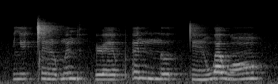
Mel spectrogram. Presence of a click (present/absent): present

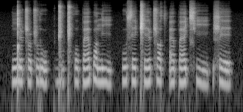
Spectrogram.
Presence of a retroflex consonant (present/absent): present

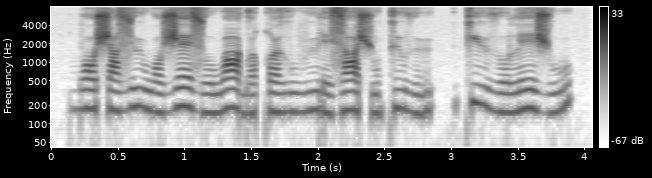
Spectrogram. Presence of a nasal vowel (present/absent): absent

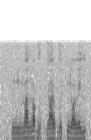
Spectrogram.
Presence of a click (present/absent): absent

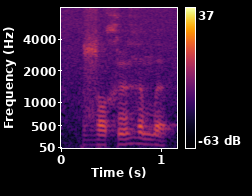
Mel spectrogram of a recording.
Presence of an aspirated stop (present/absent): absent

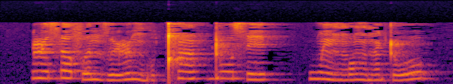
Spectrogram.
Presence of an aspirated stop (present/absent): present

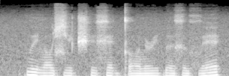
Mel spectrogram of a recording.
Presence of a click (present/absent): absent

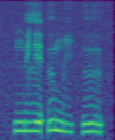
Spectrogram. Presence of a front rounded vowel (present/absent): present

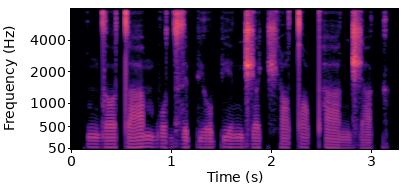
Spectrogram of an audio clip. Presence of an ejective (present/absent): absent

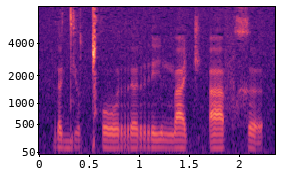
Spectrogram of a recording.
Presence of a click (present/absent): present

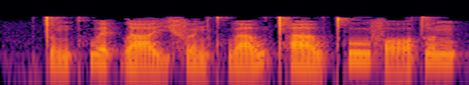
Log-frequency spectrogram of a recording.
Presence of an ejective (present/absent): absent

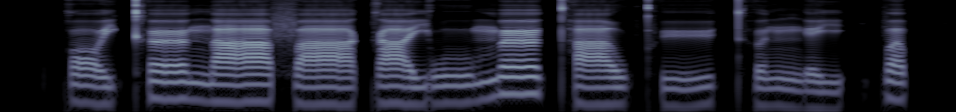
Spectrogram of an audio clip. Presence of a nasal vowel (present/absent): absent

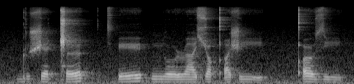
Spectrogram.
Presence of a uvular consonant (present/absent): present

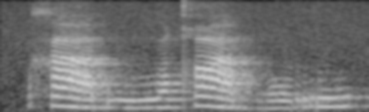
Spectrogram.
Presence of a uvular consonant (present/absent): present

